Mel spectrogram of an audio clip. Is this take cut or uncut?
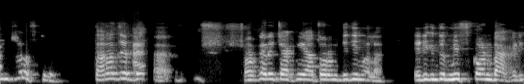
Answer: cut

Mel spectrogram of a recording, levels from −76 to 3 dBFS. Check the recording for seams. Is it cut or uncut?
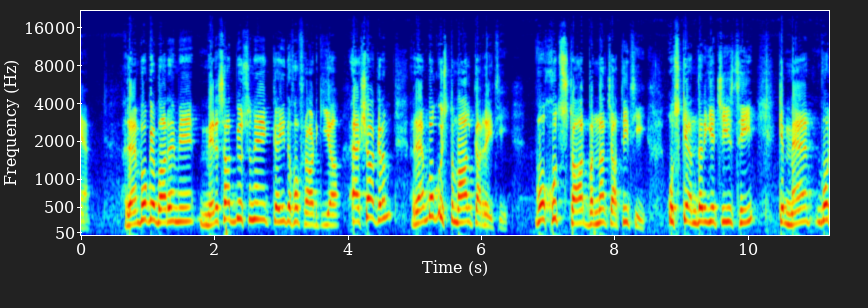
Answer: cut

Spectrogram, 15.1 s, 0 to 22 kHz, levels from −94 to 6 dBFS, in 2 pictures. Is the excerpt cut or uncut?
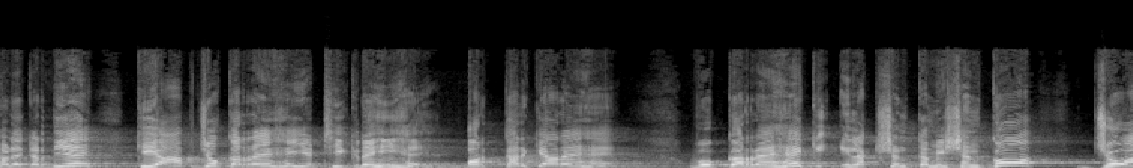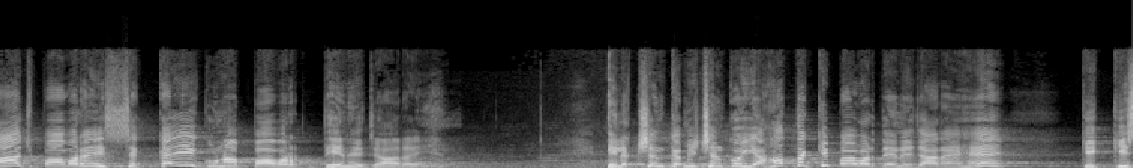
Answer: uncut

